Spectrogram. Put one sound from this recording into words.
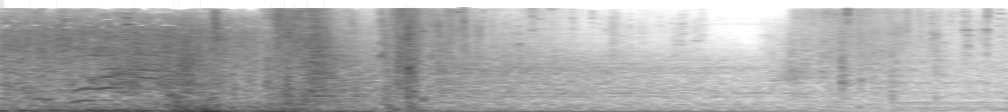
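A loud crash booms and rumbles, then slowly fades.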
